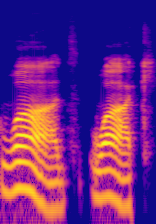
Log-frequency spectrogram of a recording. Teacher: the r is softened away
